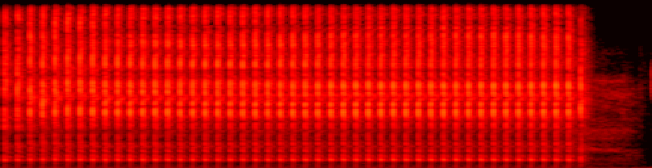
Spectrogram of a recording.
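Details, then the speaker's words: Percussive adjusting instrument with a round head on the subscapularis of a personal trainer with mid and upper back spasms into the shoulders: steady fast mechanical thumping, about four pulses a second, then stopping. "we're gonna change up the head for the our throw stem we're gonna use one of our round heads here and we're gonna dig right into that subscapularis muscle and get this loosened up"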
